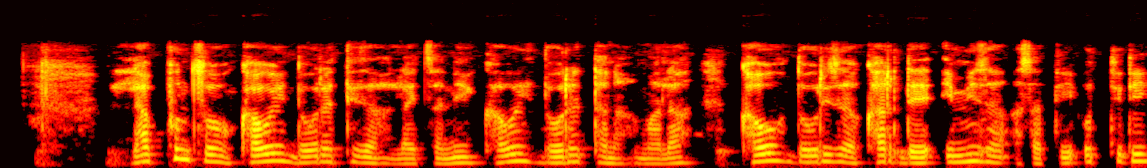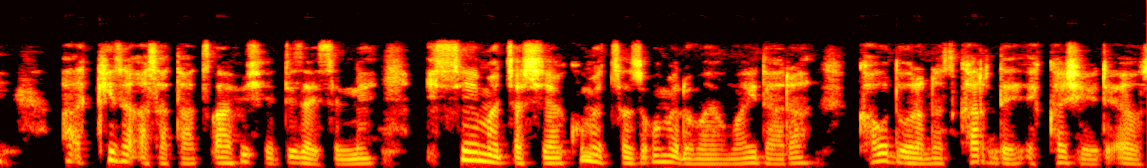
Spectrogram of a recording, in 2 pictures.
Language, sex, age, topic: Gamo, female, 18-24, government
